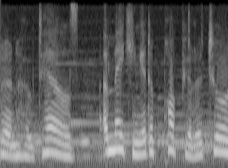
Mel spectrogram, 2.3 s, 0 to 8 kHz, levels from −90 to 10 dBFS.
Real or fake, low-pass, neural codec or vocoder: real; 7.2 kHz; none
